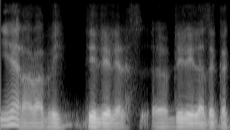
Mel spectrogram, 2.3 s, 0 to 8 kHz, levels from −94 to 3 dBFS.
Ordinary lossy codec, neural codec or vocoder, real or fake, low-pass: Opus, 24 kbps; codec, 16 kHz in and 24 kHz out, 0.4 kbps, LongCat-Audio-Codec, four codebook decoder; fake; 7.2 kHz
